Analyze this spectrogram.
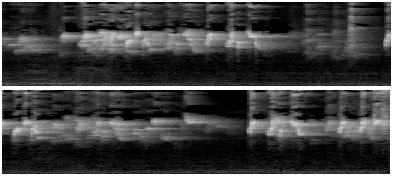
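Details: Kept red-whiskered bulbul in Vietnam repeats bursts of fast, jumbled whistled notes, three main phrases separated by pauses of about a second, over a steady low background hum.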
